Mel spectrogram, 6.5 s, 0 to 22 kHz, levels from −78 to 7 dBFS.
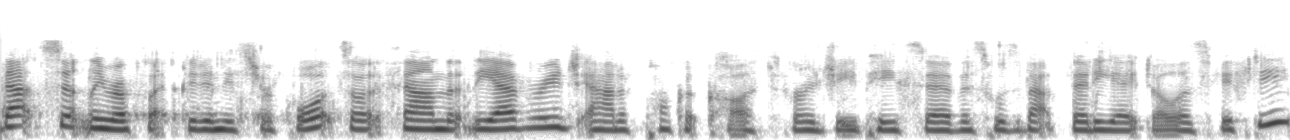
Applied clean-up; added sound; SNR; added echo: neural mask model Resemble Enhance denoiser.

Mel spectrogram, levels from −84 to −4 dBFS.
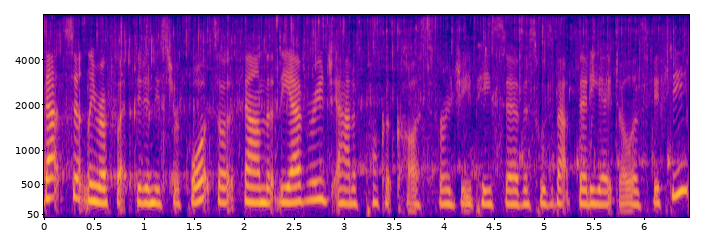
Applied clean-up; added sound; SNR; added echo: none; Liquid; 20 dB; none.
